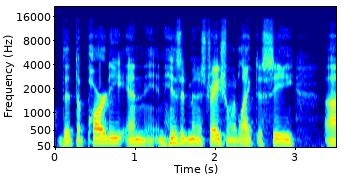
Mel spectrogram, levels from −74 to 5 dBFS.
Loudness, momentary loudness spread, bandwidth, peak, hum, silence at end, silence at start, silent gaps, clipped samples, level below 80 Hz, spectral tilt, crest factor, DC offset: -23 LUFS; 7 LU; 15.5 kHz; -6 dBFS; none; 0 s; 0.05 s; none; under 0.1%; -60 dBFS; -5 dB/octave; 18 dB; under 0.1%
